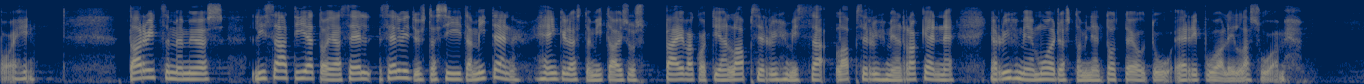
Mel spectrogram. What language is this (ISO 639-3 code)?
fin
